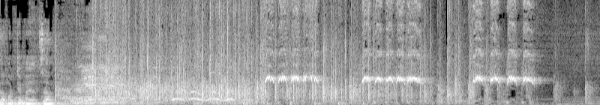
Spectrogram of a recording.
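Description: Women clap their hands.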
